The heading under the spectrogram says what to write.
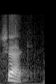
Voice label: "check", dealer's speech; PowerPOKER Demo

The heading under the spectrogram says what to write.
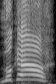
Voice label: lookout warning; urbanchaos

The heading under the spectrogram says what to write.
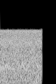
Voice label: LOONY

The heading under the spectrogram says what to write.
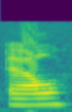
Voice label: "l" female; alphabet; Web Clip Empire 150,000

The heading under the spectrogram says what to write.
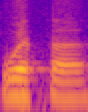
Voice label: "with a", dealer's speech; PowerPOKER Demo

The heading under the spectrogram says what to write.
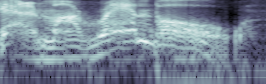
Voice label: Perfect, Danish

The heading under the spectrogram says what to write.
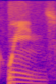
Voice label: "queens", dealer's speech; PowerPOKER Demo

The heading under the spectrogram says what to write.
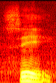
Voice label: "c" male, alphabet; Web Clip Empire 150,000

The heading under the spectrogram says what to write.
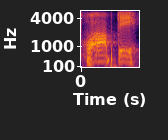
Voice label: Leave me alone, Danish

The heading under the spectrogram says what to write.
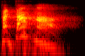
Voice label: german; SpecOps2 MPlayer Demo; For Dumpmore!

